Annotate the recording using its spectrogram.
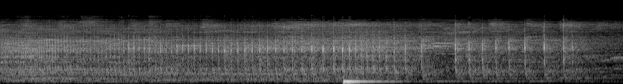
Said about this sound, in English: So on the way out, I mentioned to the waiter, I said, you know, that the men's room door sure makes a creaking sound. A little WD-40 had fixed that.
